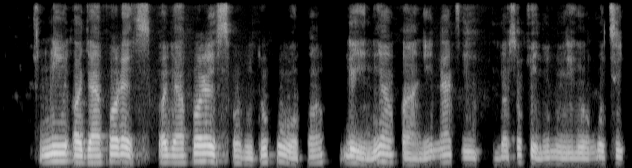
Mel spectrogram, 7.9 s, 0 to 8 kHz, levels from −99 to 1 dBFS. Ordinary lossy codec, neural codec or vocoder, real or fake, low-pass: none; codec, 44.1 kHz, 7.8 kbps, Pupu-Codec; fake; 7.2 kHz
